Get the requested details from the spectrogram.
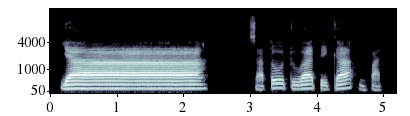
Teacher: adalah masuk dalam Mad Jaiz munfasil ya Mad Jaiz munfasil sehingga yanya itu dibaca empat atau 5 harakat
